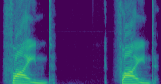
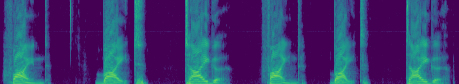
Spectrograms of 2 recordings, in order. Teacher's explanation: so we begin in an A and end in an e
